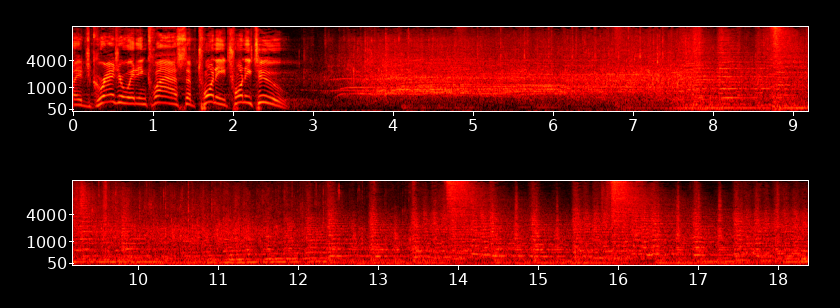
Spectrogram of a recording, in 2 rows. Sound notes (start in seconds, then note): 3.3 applause, cheering; 7.0 energetic orchestral music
